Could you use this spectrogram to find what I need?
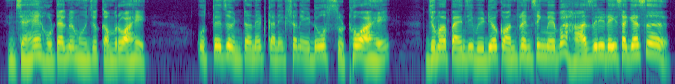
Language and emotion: Sindhi, happy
